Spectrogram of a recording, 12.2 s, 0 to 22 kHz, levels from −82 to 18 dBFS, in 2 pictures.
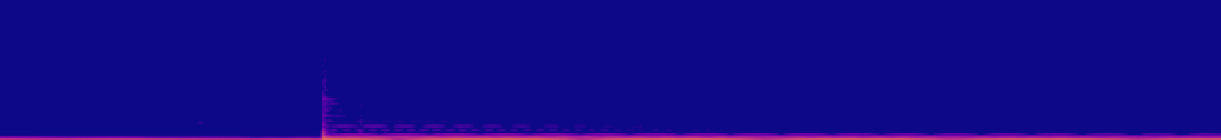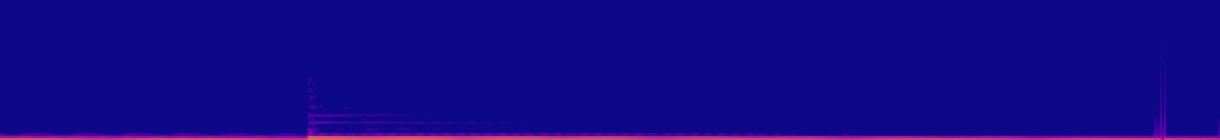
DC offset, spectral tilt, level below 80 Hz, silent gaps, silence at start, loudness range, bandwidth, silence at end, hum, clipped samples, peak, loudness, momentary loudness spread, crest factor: under 0.1%; -14 dB/octave; -54 dBFS; none; 0 s; 5 LU; 1.7 kHz; 0 s; none; under 0.1%; -14 dBFS; -33 LUFS; 13 LU; 18 dB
